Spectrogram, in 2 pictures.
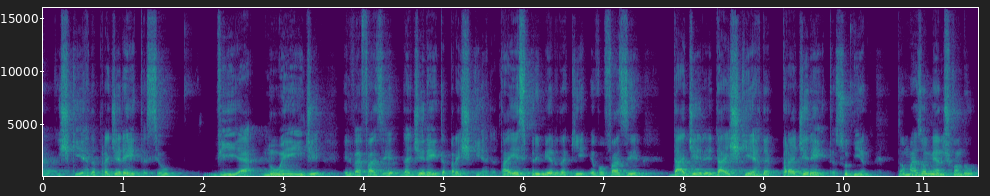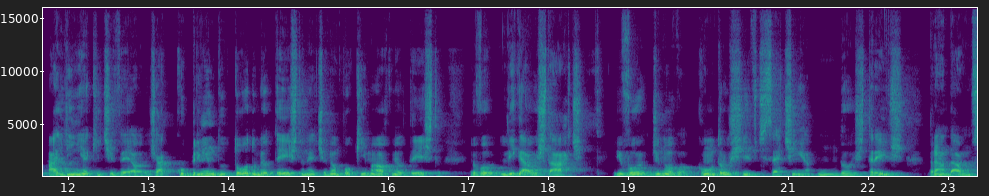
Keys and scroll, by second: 21.1 ctrl+shift+Right, 21.5 ctrl+shift+Right.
